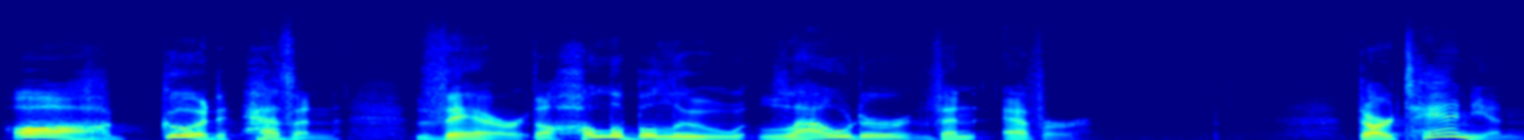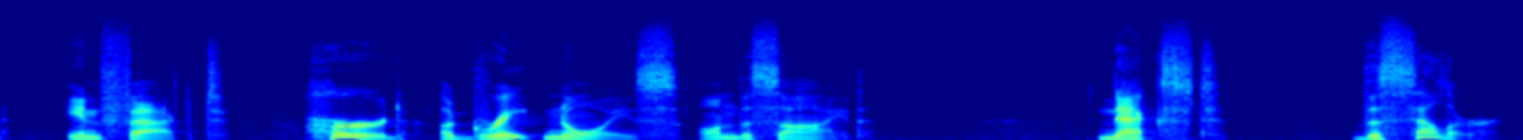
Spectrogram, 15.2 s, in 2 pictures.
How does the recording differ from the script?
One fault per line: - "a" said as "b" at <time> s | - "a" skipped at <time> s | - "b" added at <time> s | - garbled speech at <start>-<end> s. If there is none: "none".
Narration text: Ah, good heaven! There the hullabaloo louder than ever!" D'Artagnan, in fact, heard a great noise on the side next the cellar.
none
